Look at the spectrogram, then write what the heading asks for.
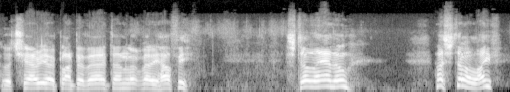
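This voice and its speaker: A man's voice: high voice, a little slow, smooth, dry recording. A man talking candidly while walking outdoors on a nature reserve, a little out of breath from the walk. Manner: rambling, candid, downbeat. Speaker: sound therapist vlogger. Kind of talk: walk-and-talk vlog. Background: faint outdoor ambience.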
